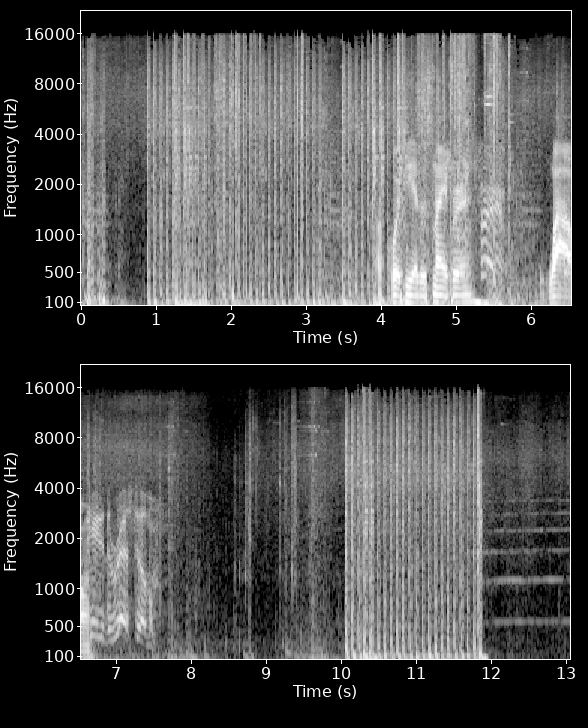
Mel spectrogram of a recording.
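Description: A rifle fires in rapid bursts.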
